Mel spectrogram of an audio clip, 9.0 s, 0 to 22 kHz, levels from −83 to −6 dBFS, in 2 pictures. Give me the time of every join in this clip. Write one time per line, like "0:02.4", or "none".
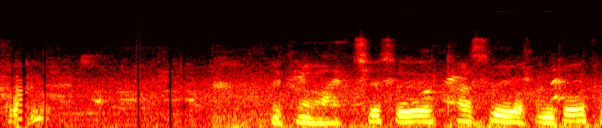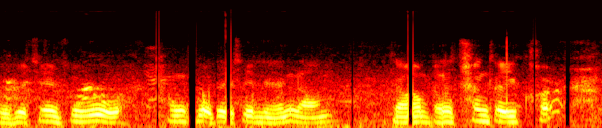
0:01.8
